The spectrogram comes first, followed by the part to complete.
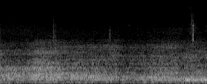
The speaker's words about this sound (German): Ah, ein Flugzeug. Oh, ein Flugzeug.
